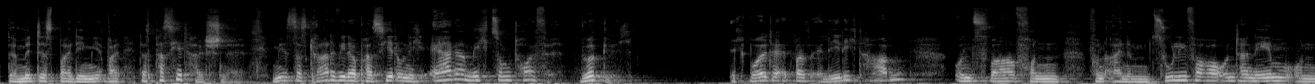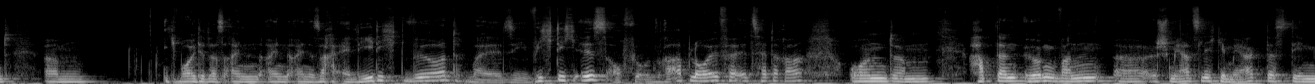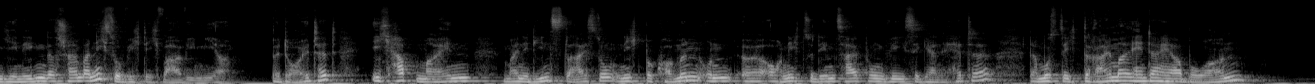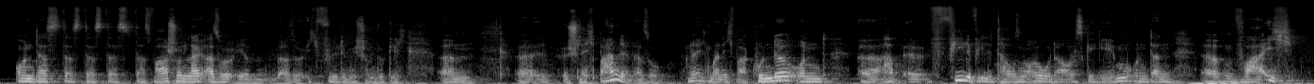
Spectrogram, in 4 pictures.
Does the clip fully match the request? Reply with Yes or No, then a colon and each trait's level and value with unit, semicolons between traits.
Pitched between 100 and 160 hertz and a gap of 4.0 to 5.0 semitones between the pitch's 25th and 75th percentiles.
Yes: low, 135 Hz; average, 4.6 semitones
